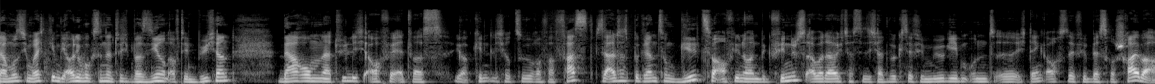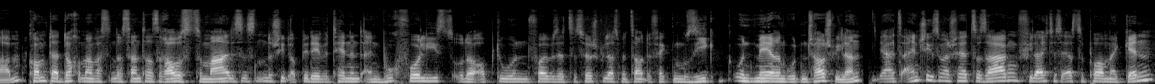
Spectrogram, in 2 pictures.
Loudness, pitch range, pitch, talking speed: -20 LUFS, 130-150 Hz, 135 Hz, 260 wpm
